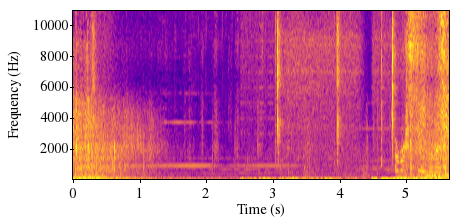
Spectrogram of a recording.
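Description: Confringo fire spell cast in the video game Hogwarts Legacy, heard as a few sharp, bursting blasts spaced about a second apart over a low, fading rumble of game sound.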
